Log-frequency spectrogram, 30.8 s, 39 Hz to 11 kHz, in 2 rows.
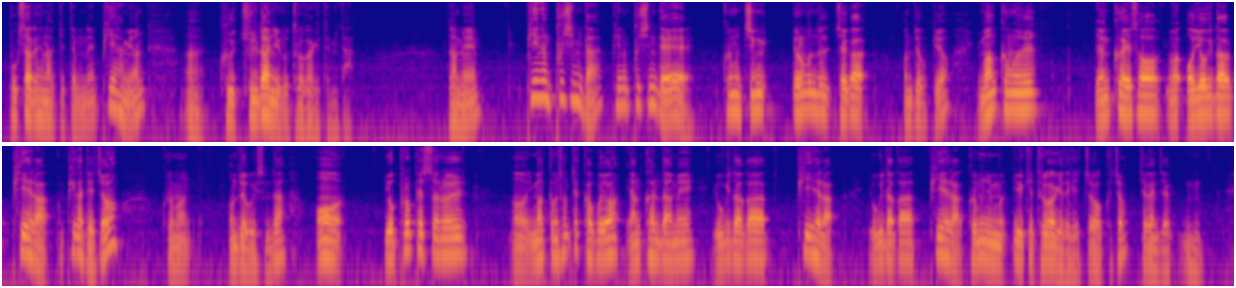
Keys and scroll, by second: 11.2 u, 13.8 y, 15.5 p, 16.9 y, 17.9 Escape, 18.4 u, 23.2 y, 25.4 p.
